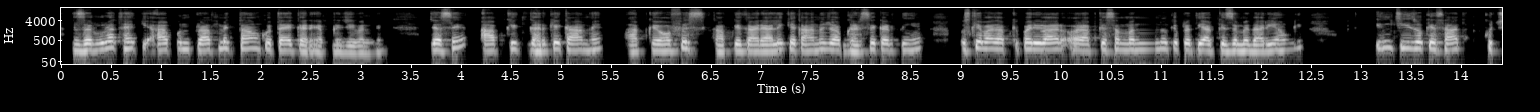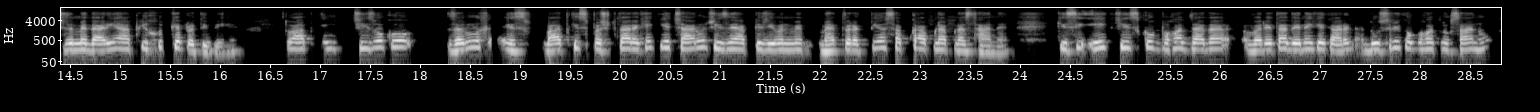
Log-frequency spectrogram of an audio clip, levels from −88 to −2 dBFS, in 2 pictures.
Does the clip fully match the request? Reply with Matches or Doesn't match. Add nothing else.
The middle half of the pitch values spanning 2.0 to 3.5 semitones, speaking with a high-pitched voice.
Doesn't match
